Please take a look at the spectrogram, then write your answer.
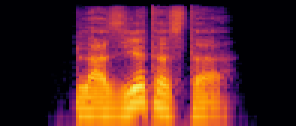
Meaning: inflection of blasiert: 1. strong/mixed nominative/accusative feminine singular superlative degree 2. strong nominative/accusative plural superlative degree
- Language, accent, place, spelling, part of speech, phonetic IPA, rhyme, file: German, Germany, Berlin, blasierteste, adjective, [blaˈziːɐ̯təstə], -iːɐ̯təstə, De-blasierteste.ogg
